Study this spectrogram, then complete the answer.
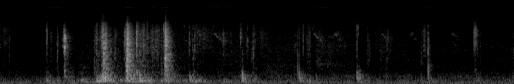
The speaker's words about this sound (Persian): میرم درو باز بکنم.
